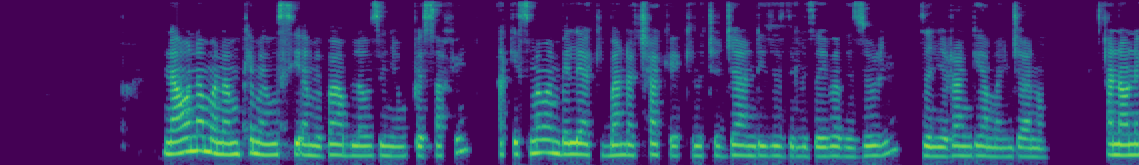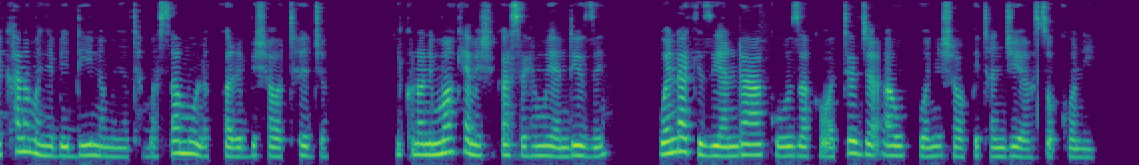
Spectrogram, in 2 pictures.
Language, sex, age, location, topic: Swahili, female, 18-24, Nakuru, agriculture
